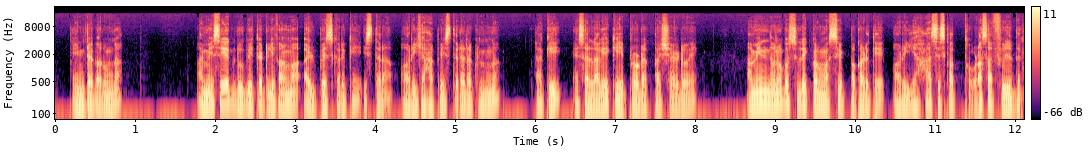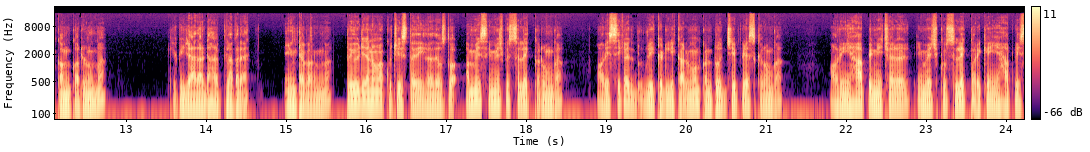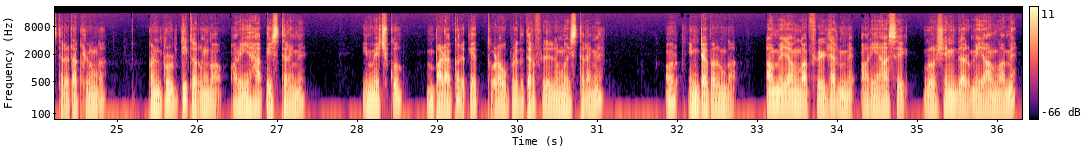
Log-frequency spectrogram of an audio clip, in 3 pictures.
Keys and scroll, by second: 0.5 Return, 15.5 Return, 20.7 ctrl+j, 25.9 ctrl+t, 32.4 Return.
